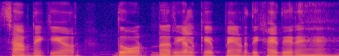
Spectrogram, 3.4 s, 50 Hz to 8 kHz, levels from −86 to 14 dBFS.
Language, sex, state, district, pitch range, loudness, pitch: Hindi, male, West Bengal, Alipurduar, 125-140 Hz, -20 LUFS, 130 Hz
